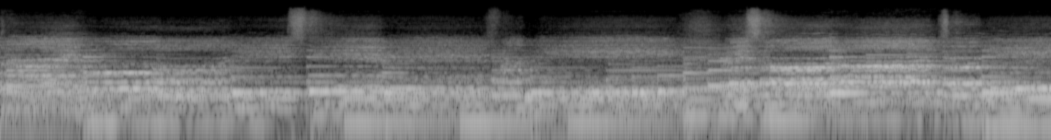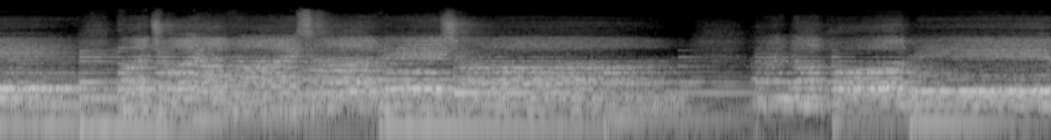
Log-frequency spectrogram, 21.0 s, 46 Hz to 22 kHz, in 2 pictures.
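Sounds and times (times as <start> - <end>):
mixed choir singing: 0.0 - 21.0
piano accompaniment: 0.0 - 21.0.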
